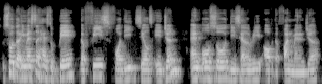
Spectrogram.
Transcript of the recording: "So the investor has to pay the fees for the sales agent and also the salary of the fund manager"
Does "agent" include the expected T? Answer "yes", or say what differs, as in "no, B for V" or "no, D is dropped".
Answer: yes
